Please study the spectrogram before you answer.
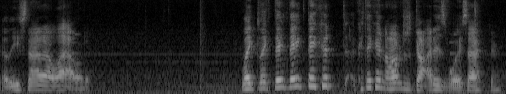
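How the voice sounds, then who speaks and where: A man's voice: on the high side, big pitch swings, normal speed, a little hiss or hum. A young man streaming a video game live, commenting in a wry, offhand, joking way.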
